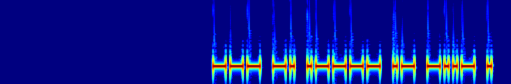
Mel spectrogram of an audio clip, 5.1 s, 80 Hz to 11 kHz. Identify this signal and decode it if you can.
Morse code, heard as a keyed tone, about 28 wpm, 700 Hz. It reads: ON1AXE
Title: DXCC-100 Call Signs - 6 Characters - 28wpm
